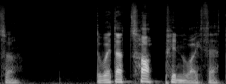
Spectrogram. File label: "top", Welsh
